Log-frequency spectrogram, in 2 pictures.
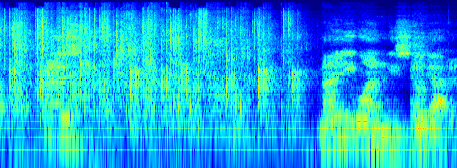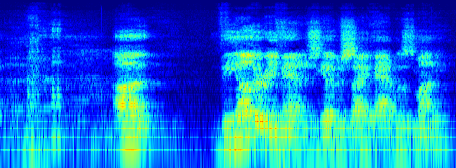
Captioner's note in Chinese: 鼓掌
